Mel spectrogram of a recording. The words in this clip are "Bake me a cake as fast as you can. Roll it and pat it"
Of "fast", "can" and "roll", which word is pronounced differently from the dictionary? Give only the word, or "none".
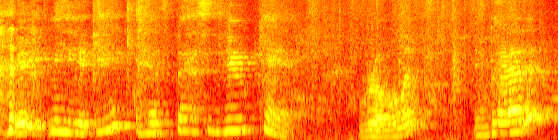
fast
